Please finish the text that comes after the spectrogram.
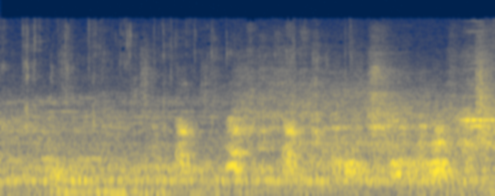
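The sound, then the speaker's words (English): A dog in a video game trailer gives a series of short barks and yips at irregular intervals, mixed into a dense, rumbling background of game sound effects, moderately loud. “Oh man, they gonna kill the dog.”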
